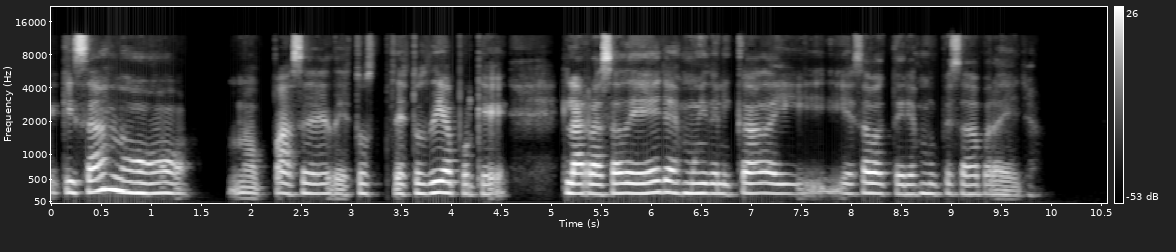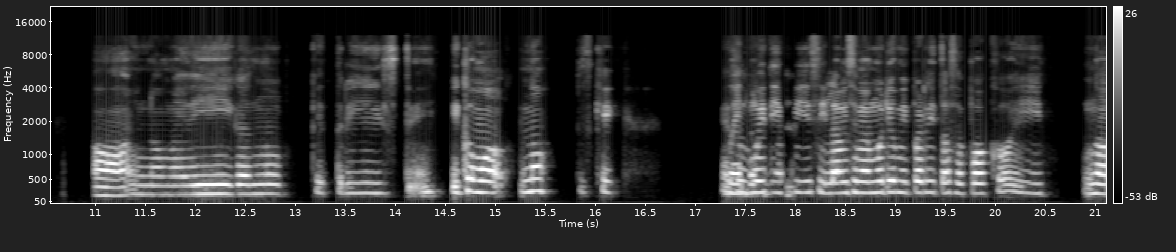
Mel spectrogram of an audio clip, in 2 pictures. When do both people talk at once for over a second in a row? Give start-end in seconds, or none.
none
